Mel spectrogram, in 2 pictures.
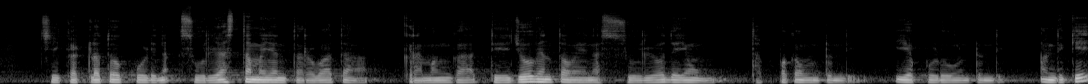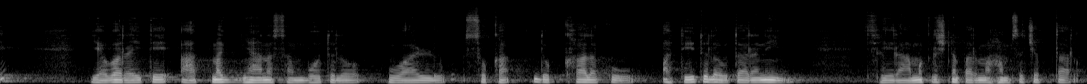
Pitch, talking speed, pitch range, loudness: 100 Hz, 60 wpm, 100-110 Hz, -27 LUFS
